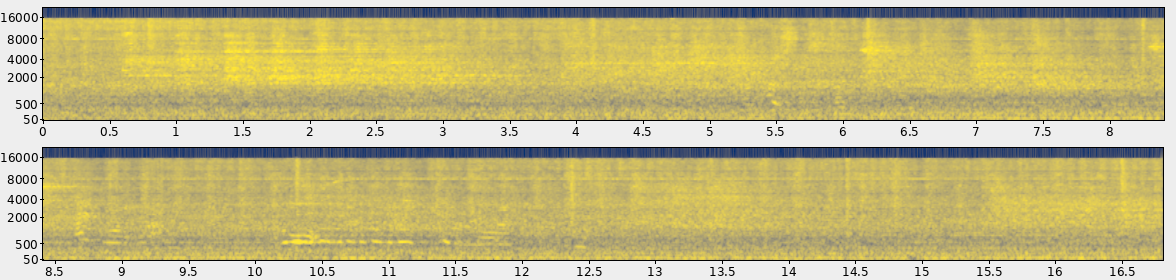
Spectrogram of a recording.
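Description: A metal mesh conveyor belt clatters as it runs.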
